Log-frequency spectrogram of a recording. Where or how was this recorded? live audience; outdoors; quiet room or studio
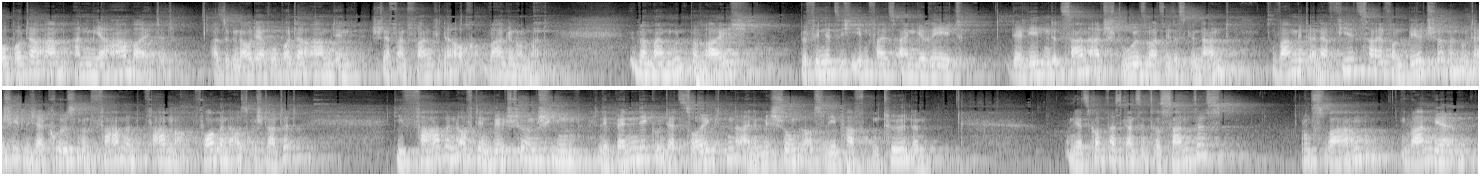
live audience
